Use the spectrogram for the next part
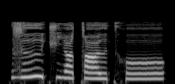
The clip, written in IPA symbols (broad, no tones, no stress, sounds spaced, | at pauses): z əː t͡ʃ iː tˤ əː t̪ʰ ɔː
